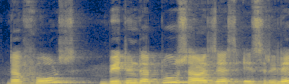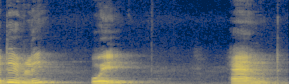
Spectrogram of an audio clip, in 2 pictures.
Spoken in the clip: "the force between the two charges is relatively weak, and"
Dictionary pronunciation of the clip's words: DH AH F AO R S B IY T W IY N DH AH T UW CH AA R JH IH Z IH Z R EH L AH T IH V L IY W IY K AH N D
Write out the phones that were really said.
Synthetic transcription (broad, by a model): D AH F AO R S B IY T W IY N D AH T UW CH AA R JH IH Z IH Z R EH L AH T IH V L IY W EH AH N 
